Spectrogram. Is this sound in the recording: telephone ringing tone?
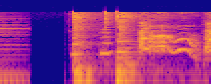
no

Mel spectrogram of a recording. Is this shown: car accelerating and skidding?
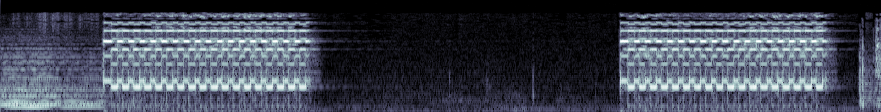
no

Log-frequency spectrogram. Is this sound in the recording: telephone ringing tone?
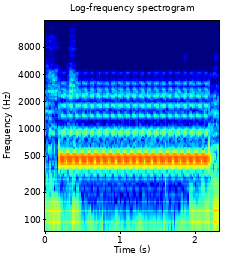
yes

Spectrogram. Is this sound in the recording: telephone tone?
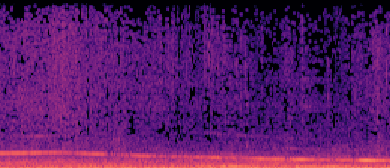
no

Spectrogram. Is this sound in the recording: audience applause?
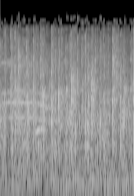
yes

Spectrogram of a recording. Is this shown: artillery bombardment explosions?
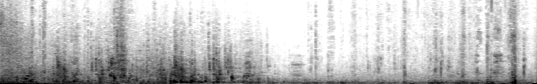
yes

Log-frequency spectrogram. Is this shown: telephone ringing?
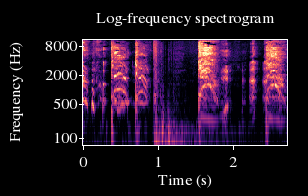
no

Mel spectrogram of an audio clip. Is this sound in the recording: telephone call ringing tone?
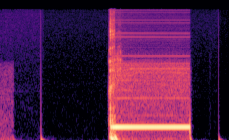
yes

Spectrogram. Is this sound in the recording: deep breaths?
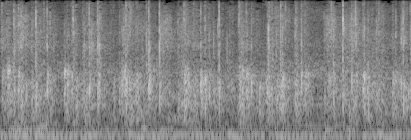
no

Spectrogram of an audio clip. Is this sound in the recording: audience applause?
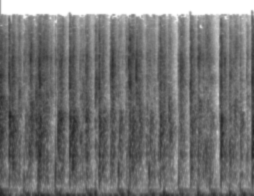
yes

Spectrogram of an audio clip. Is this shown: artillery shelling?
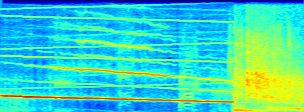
yes

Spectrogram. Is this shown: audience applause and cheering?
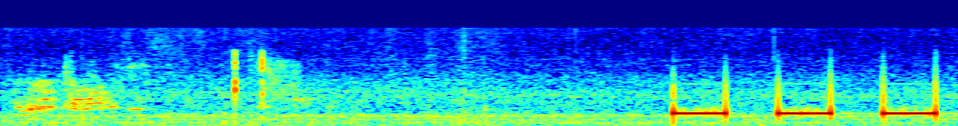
no

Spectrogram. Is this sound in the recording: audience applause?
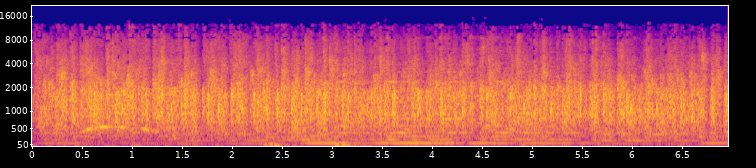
yes

